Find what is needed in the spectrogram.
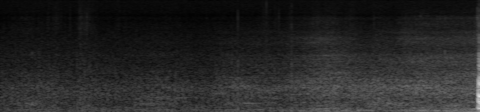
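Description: Faint rustling of cloth being handled and positioned at a sewing machine, growing a little louder in the last couple of seconds.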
